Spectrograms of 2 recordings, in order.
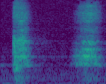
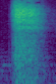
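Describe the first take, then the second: First: Two separate sounds are said, k then h. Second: One blended sound is said, ch. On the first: The speaker calls it wrong. "we do not say k, h" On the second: The speaker calls it right. "We instead say ch"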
